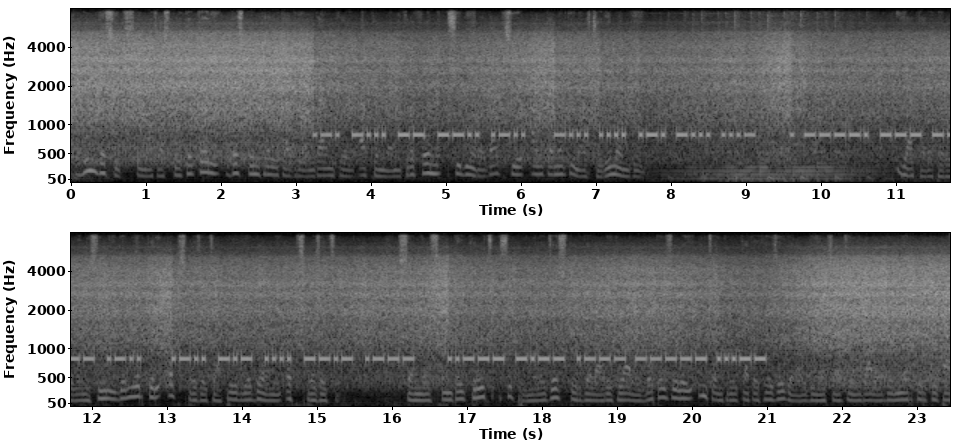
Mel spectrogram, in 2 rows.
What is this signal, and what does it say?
Morse code, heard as a keyed tone, hand-sent with a paddle, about 24 wpm, 830 Hz, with radio static. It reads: RBMZL BHRBV E9OOL LKHQJ 2YJ03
